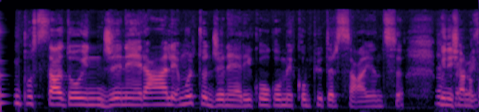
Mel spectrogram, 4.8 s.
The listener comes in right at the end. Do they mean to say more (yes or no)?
no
